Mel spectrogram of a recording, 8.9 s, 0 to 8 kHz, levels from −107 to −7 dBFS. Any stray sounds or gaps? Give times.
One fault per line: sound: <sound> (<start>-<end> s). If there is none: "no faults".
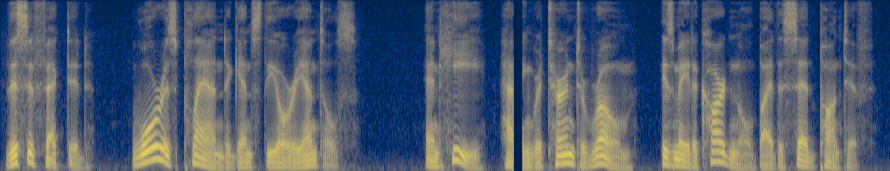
sound: dropout (5.1-5.2 s)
